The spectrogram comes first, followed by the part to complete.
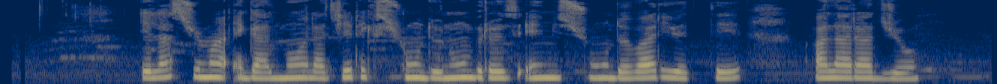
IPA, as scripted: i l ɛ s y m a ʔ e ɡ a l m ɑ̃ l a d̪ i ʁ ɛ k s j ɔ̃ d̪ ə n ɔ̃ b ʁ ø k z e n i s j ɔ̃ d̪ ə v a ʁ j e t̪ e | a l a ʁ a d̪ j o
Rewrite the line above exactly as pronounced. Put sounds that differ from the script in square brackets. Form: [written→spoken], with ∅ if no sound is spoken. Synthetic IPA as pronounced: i l [ɛ→a] s y m a ʔ e ɡ a l m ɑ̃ l a d̪ i ʁ ɛ k s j ɔ̃ d̪ ə n ɔ̃ b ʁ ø [k→∅] z e [n→m] i s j ɔ̃ d̪ ə v a ʁ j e t̪ e | a l a ʁ a d̪ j o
